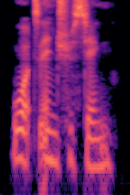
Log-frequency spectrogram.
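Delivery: bored, flat, soft monotone, no interest at all. The narrator asks back what's interesting, in a flat, uninterested voice. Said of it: "I don't think I could sound less interested".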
